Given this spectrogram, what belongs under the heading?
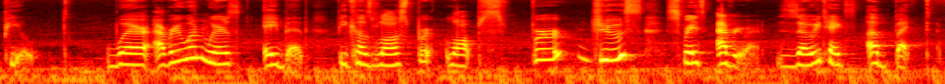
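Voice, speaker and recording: A child with a high voice reads a picture book aloud at a slow pace. The reading is halting, with words repeated and corrected as it goes, in the way of an amateur read-aloud.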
